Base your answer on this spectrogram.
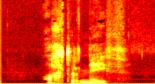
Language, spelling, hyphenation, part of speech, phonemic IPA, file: Dutch, achterneef, ach‧ter‧neef, noun, /ˈɑx.tərˌneːf/, Nl-achterneef.ogg
- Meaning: 1. a grandnephew 2. a male second cousin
